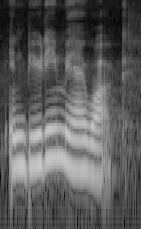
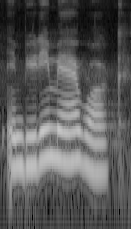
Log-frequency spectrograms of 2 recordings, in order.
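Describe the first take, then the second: No difference in how they are said.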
